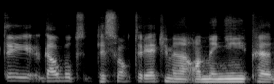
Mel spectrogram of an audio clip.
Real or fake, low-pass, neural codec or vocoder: fake; 14.4 kHz; codec, 32 kHz, 1.9 kbps, SNAC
